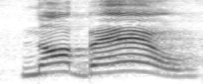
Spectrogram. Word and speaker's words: Nobel: Mister é Mister né Nobel que é uma palavra oxitona acaba se transformando em Nobel eu já escutei muita gente dizer fulana ganhou o prêmio Nobel da Paz né recorde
